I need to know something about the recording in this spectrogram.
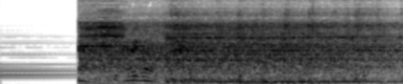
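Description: Piano music fading out, then a sudden cut to the inside of a moving car: steady engine hum under dense road noise from tyres on a wet road.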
